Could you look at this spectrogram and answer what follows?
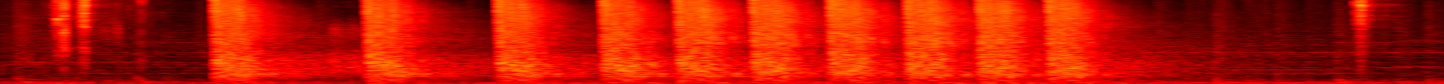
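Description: Rapid gunfire during a special forces shooting drill: about ten sharp, loud shots in quick succession, each ringing out with a short echo before the next, then a fainter pop near the end.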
